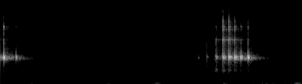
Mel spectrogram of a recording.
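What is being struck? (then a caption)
Carved wooden frog guiro. A wooden stick is scraped across the ridged back of a hand-sized, hollow, carved wooden frog guiro, producing a woody croak. There is a short croak at the start, then after a long silence a longer, rattling croak of quick clicks with a hollow tone around 1.3 kHz and bright overtones.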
